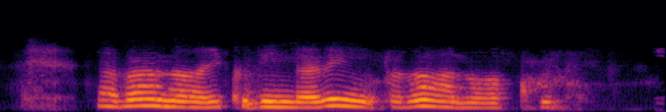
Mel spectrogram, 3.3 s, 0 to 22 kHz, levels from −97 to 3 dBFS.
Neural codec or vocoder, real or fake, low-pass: codec, 24 kHz, 0.9 kbps, WavTokenizer, medium music audio release; fake; 5.4 kHz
